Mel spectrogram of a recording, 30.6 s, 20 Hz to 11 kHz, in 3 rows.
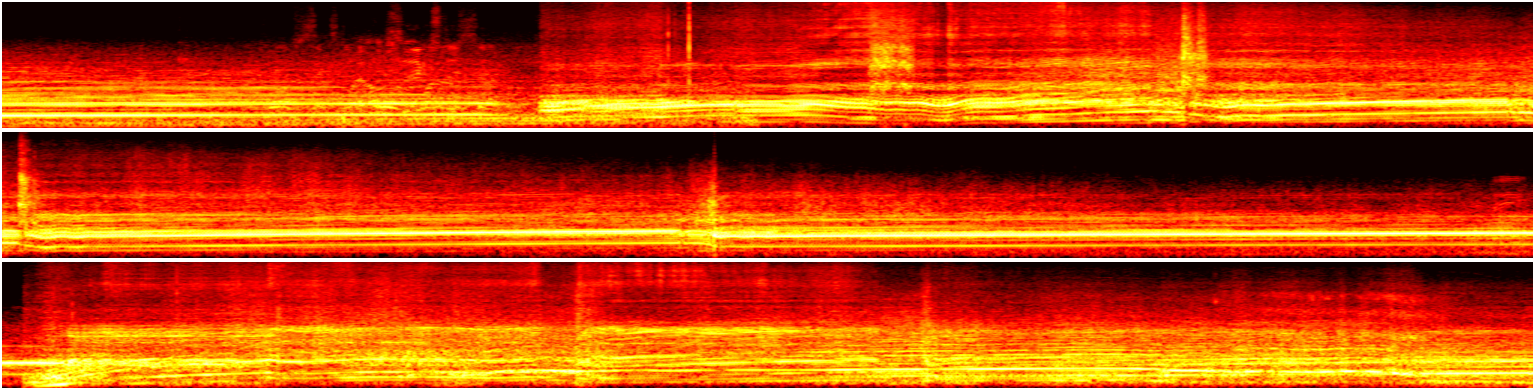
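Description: Ford Mustang 3.7 L V6 running wide open down a drag strip on a quarter-mile pass, its pitch climbing in long pulls broken by several sudden drops at the gear shifts. About two-thirds of the way through, another Mustang's run cuts in, pulling hard again.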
